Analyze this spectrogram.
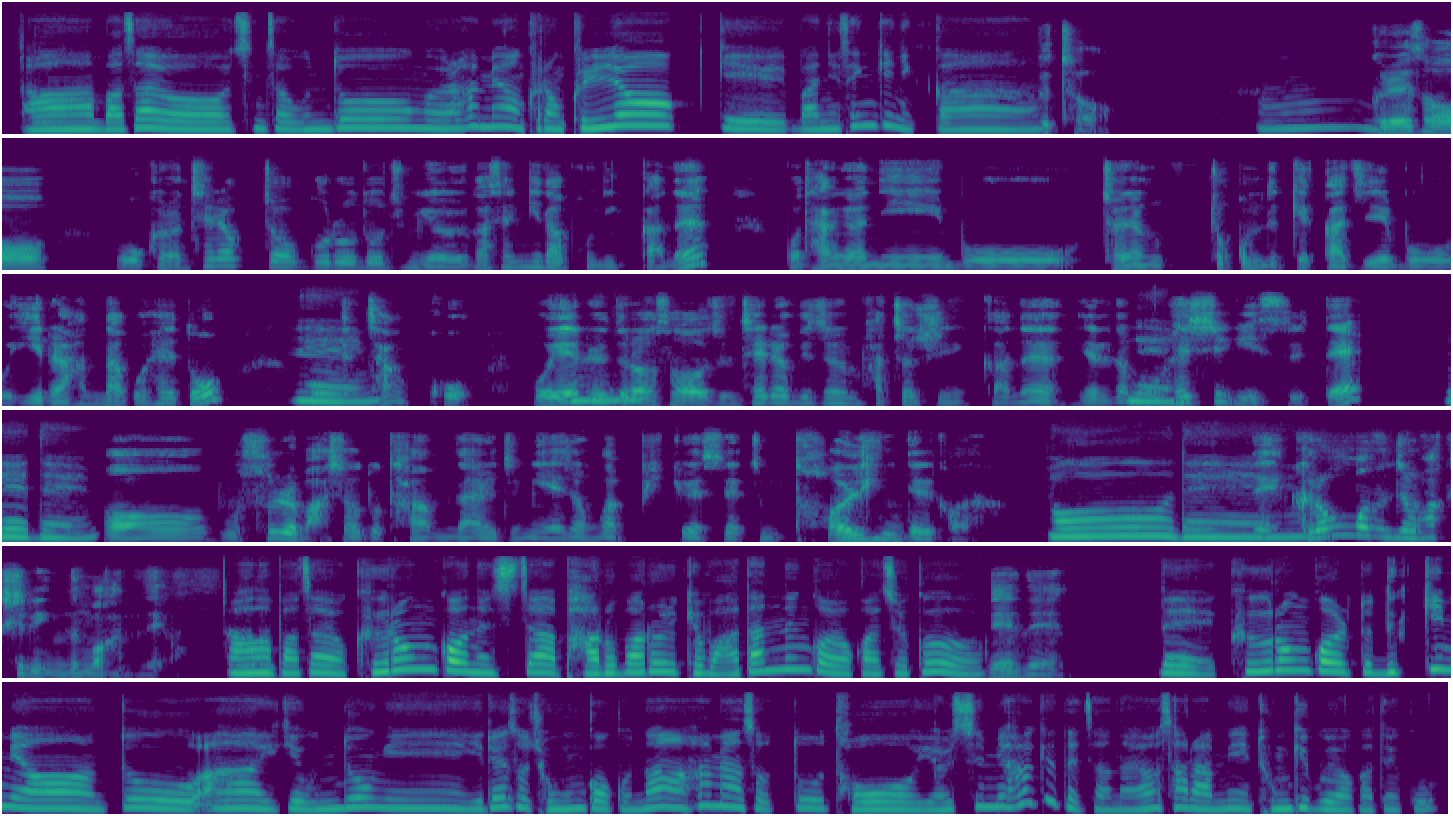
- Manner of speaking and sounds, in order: tapping; other background noise
- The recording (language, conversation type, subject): Korean, podcast, 작은 습관이 삶을 바꾼 적이 있나요?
